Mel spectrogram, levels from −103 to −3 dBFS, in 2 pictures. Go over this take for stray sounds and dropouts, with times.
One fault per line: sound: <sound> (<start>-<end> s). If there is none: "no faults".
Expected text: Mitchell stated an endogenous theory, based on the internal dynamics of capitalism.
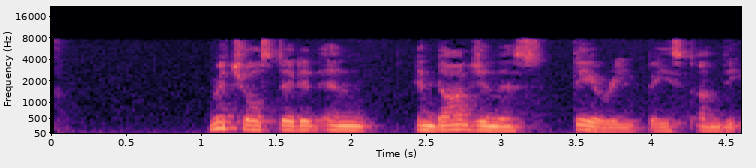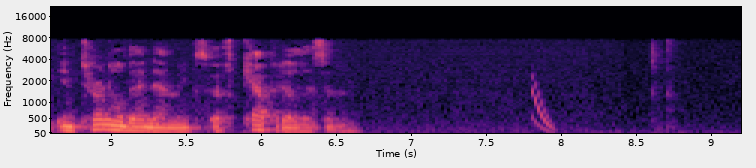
sound: chirp (7.8-8.0 s)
